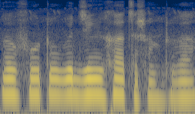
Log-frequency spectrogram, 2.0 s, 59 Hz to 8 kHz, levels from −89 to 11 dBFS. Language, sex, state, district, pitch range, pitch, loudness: Wancho, male, Arunachal Pradesh, Longding, 120-135 Hz, 135 Hz, -12 LUFS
